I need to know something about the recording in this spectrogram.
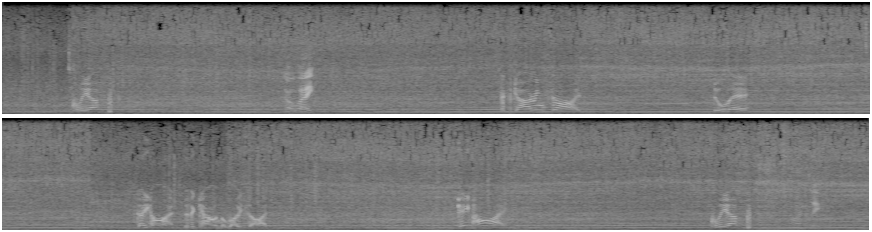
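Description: A race car engine drones steadily at high speed.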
